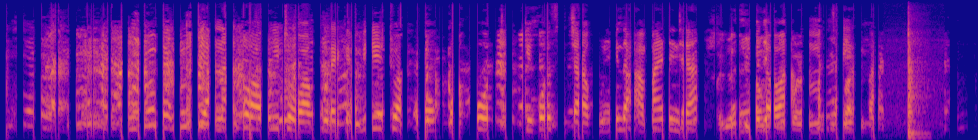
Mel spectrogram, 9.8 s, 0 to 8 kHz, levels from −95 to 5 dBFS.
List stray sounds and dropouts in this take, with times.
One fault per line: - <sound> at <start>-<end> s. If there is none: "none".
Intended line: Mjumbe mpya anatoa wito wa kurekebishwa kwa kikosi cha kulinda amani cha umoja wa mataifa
- thud at 9.1-9.3 s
